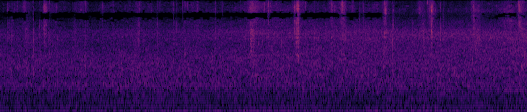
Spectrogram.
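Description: Steady rain falling, with a low rumble underneath and a few sharp little ticks.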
